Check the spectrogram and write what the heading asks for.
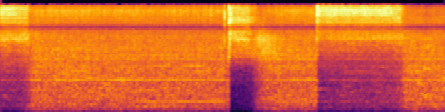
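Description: CNC wood lathe turning a wooden baluster or leg blank: a loud, steady rushing noise of the machine and its cutting. It drops off briefly near the start, again about three seconds in, and for about a second near the end.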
